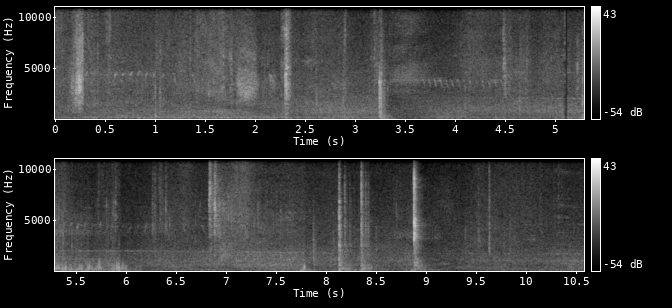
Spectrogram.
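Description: A Vauxhall Astra's bonnet being opened: the release lever pulled from inside, then the bonnet catch freed and the lid lifted. This is heard as a string of sharp clicks and knocks, several close together near the end, over a steady low rumble.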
